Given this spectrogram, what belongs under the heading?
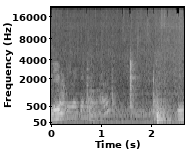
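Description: Tomatoes and ginger frying in a pan for tin fish curry, soft sizzling broken by a few scraping stirs of a spoon, close and fairly quiet.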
